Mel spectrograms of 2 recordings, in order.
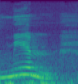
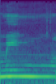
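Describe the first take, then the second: First: The n is pronounced clearly without a nasal hum. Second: The n is pronounced with a prolonged nasal hum. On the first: The speaker calls it right. "Nun sukunnya dibaca jelas" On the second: The speaker calls it wrong. "bukan ming lagi"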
